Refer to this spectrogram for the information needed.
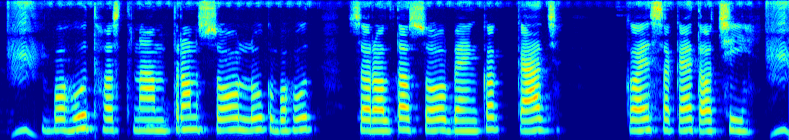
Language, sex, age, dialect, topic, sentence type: Maithili, female, 18-24, Southern/Standard, banking, statement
